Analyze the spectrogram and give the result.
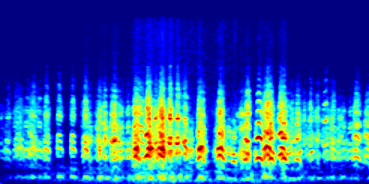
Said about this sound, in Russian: Гуси полетали-полетали, покричали-покричали и ни с чем улетели.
